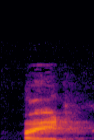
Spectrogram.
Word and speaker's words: Fried: Fried. Yeah, Fried.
